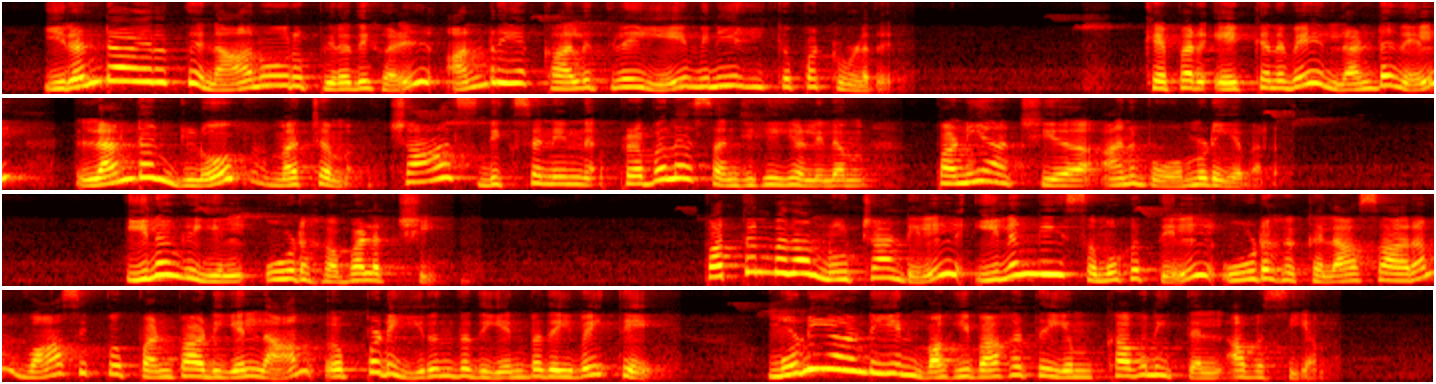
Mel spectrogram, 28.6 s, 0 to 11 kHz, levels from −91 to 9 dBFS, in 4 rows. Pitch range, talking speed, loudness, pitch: 225-345 Hz, 80 wpm, -23 LUFS, 260 Hz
